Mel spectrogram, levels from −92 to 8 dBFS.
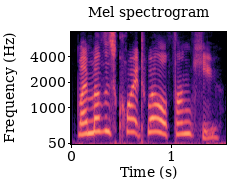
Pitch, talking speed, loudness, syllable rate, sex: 300 Hz, 230 wpm, -16 LUFS, 5.8 syllables/s, female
